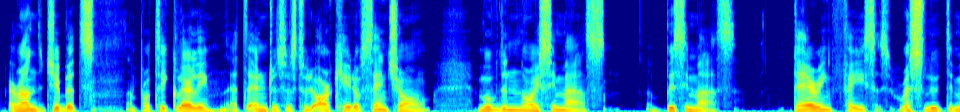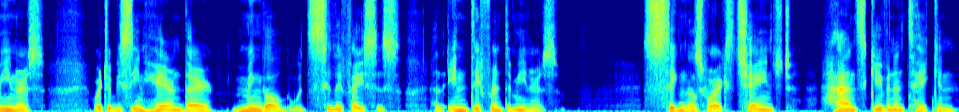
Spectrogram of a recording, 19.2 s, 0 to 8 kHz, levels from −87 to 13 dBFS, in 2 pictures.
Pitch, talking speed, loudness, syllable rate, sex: 140 Hz, 145 wpm, -19 LUFS, 5.5 syllables/s, male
